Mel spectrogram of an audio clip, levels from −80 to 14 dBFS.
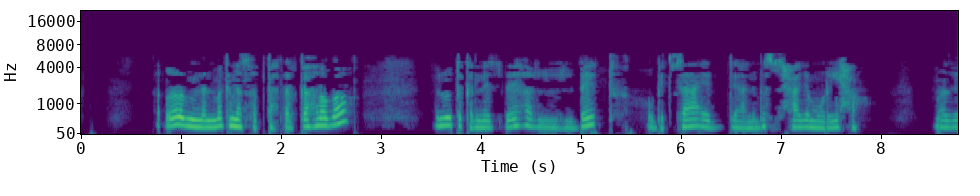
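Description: Transcoding between lossy codecs, present for the whole clip: the speech has nothing above about 5.9 kHz, giving it a dull, boxed-in top end. Smeared, warbling artefacts are layered with a swirly, metallic sheen. That stacked texture likely comes from a low-rate MP3 pass at around 16 kbit/s followed by HE-AAC at around 20 kbit/s. The second encoder spent its small budget on the first one's damage, added its own, and kept the lowest cut-off.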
